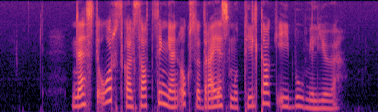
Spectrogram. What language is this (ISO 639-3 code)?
nor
